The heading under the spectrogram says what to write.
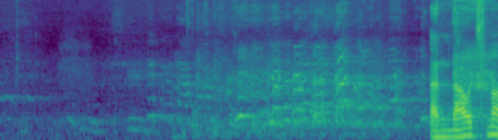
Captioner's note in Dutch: gelach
